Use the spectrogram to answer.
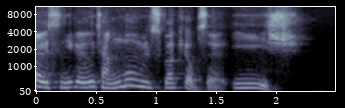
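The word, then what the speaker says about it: אִישׁ: 이슈라고 하면은 음절이 몇 개예요? 하나죠. 하나밖에 없어요. 그러니까 액센트가 여기밖에 없습니다.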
